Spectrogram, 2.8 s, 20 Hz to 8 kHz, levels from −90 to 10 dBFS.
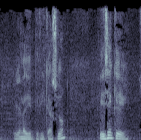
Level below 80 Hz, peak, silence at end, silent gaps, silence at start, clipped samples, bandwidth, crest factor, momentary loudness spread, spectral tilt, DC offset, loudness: -48 dBFS; -2 dBFS; 0 s; none; 0 s; under 0.1%; 8 kHz; 22 dB; 15 LU; -3.5 dB/octave; under 0.1%; -21 LUFS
